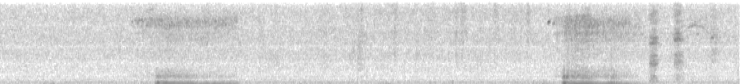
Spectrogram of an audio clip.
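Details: Two soft, low snores about four seconds apart, each a short rumbling tone over steady room hum: snoring.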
